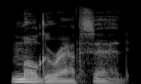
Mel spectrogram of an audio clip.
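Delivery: usual speaking voice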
